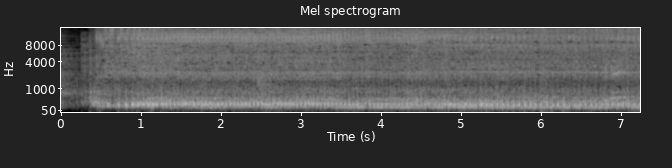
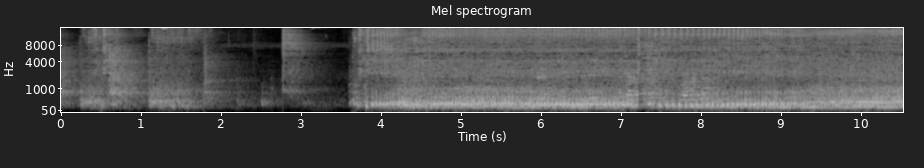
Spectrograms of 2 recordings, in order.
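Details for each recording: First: Four-stroke motorcycle engine at idle before valve clearance adjustment. Light, quick metallic ticking keeps pace with the engine, from excessive tappet clearance. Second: Four-stroke motorcycle after valve clearance adjusted to factory spec and spark plug cap refitted: clicks, then engine fires and holds steady even idle with no top-end ticking; normal idle after repair.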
